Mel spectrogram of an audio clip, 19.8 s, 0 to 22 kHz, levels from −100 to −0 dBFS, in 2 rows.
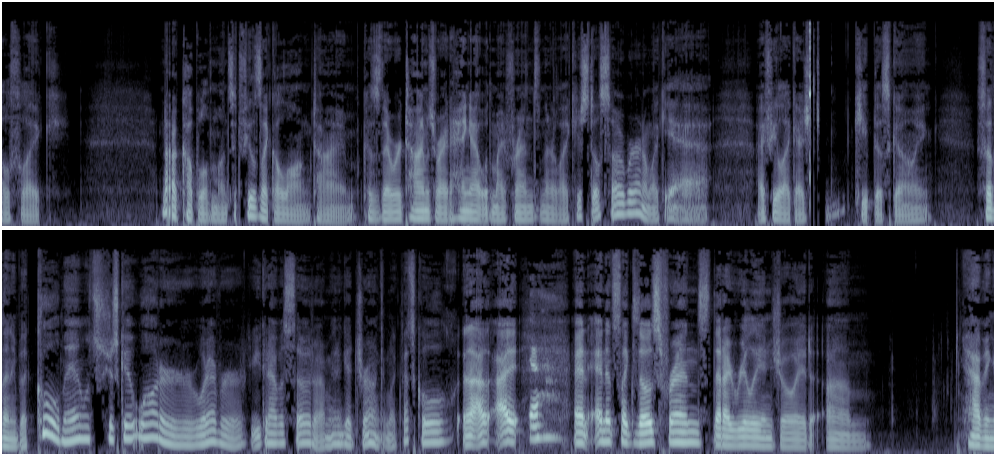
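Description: At 1.63 to 1.70 s, just before "a couple of months", and again at 8.03 to 8.23 s, between "I feel like I" and "keep this going", damaged data in the compressed stream makes the decoder lose sync, producing a brief glitch. Each shows as an abrupt break in the waveform.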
